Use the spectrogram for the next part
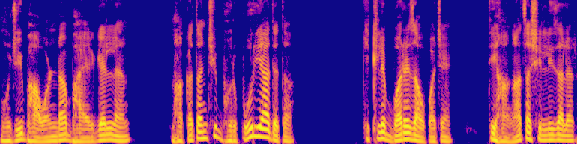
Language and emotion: Goan Konkani, sad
